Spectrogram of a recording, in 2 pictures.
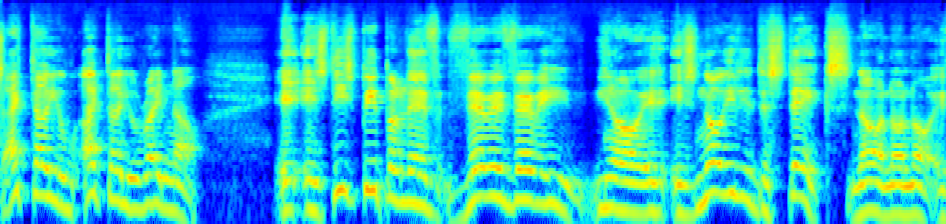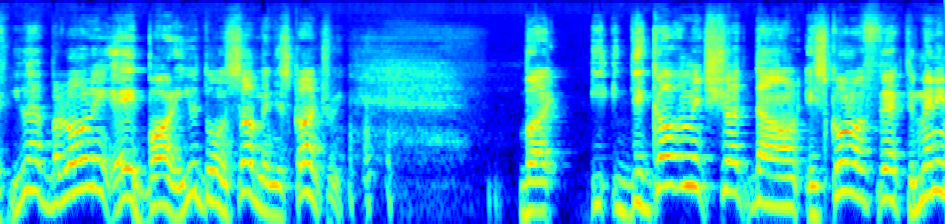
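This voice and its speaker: A man doing a worked-up middle-aged immigrant with a heavy put-on Portuguese accent, riding a high-pitched voice. He rants in broken English and keeps calling himself by his own name, like a comic character monologue. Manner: broken English, talks of himself in third person.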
